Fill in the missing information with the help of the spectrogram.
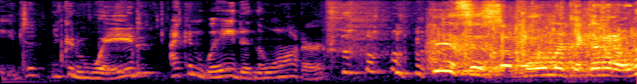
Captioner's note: girl laughs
